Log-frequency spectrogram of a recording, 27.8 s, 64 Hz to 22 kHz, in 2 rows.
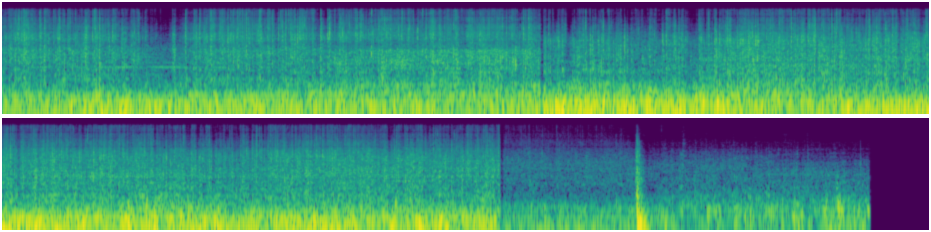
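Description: Heavy rain drumming on a car's roof and windshield, heard from inside the car as a dense, steady patter with a deep rumble beneath. About 21 s in it gives way to quieter rain falling on a flooded street, with one sharp knock a couple of seconds later, and stops abruptly near the end.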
